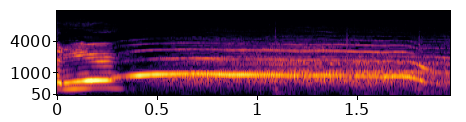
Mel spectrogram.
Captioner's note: cheers and applause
